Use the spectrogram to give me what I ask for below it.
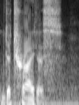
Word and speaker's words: detritus: Which apparently is really supposed to be pronounced detritus, which just sounds wrong to me. I'm sorry, but it does. Probably because for my entire life, I'd never heard it pronounced until somebody wrote to me and said, you know, and I looked it up and sure enough, it's detritus.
